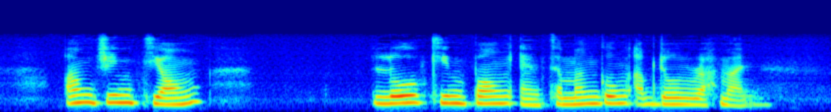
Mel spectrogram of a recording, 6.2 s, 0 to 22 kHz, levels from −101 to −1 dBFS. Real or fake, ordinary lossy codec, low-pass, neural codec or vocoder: fake; none; 7.2 kHz; autoencoder, 48 kHz, 32 numbers a frame, DAC-VAE, trained on Japanese speech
